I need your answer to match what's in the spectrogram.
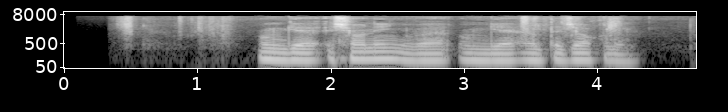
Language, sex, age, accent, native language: Uzbek, male, 25-34, Samarqand, Uzbek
